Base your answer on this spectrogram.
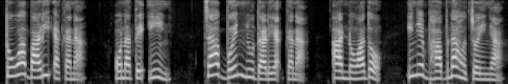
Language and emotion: Santali, sad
